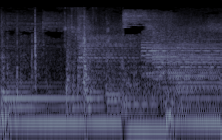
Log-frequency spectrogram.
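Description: Rock music with bass and guitar, with the sound of a skateboard on concrete mixed in, including a few sharp clacks.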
